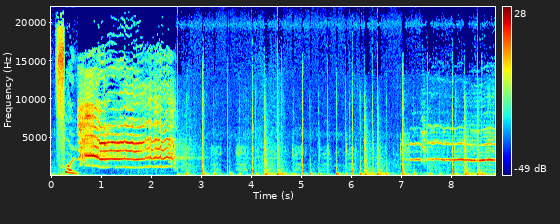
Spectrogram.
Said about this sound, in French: les nymphes qui sont avec elle commencent à se frapper les seins, à pousser des cris perçants.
